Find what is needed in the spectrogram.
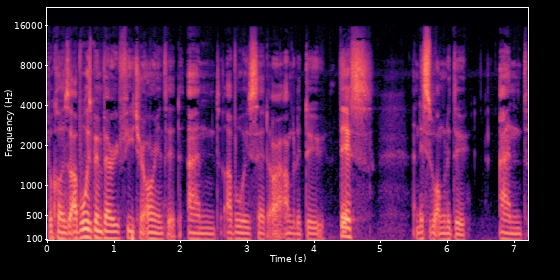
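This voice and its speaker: A man's normal speaking voice, fairly low in pitch, at a fairly quick pace. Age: 30s. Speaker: podcast host and music producer. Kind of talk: casual interview conversation.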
